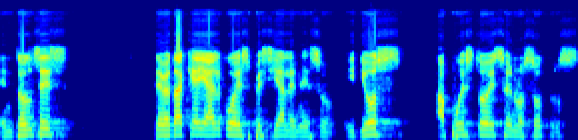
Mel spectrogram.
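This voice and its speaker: This man's voice sits fairly high and moves at a fairly slow pace. The intonation is fairly even. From Switzerland (German-speaking). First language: Swiss German (speaking Spanish). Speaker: missionary. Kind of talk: sermon.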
